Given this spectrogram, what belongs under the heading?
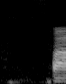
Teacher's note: সামনের উপরের দাঁতের আগা আর নিচের ঠোঁটের সাথে মিলাইয়া ফা উচ্চারণ করা হয় · সামনের উফরর দাঁতর আগা আর নিচের ঠোঁটের সাথে মিলাইয়া ফা উচ্চারণ করা হয়। আপনারা ফা উচ্চারণ করার সাথে দেখবা যে সামনের উফরর দাঁতের সামনা বা আগ সাইড আর নিচের ঠোঁটের সাথে মিলিয়ে এখান থেকে ফা উচ্চারণ করা হয়।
